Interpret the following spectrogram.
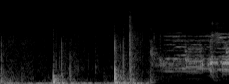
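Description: A few dull knocks over a low rumble, then background music starts suddenly about one and a half seconds in.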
